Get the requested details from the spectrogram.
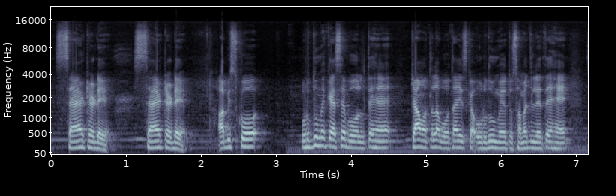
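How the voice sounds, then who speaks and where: Male language tutor, formal and courteous, slow repeat-after-me drills, middle pitch, light music underneath. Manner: slow, repeats each word for pronunciation drills; formal, courteous address to viewers. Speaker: spoken English teacher. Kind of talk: lesson for a video channel.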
